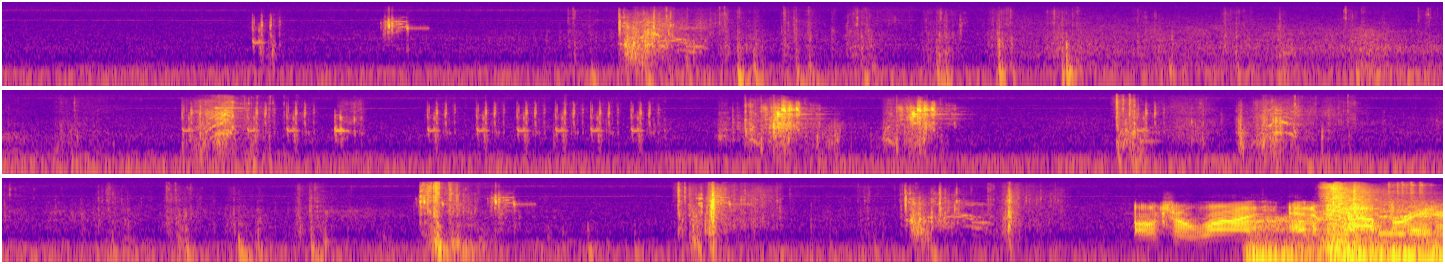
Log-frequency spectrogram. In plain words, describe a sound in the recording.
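Short clicks and soft thuds sound as gear is picked up.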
